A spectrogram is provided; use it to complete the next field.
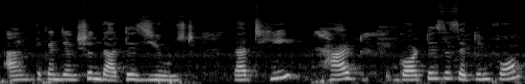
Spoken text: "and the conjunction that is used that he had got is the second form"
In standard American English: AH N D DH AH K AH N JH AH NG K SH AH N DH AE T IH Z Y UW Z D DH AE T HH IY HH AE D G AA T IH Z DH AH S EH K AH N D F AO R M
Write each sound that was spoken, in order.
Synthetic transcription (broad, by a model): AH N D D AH K AH N JH AH NG K SH AH N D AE T IH Z Y UW Z D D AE T HH IY HH AE D G AA T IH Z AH S EH K AH N D F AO R M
